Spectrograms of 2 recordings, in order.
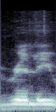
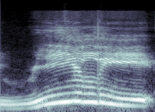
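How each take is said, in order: First: The word is said plainly, without extra emphasis. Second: The word is said with strong emphasis.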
